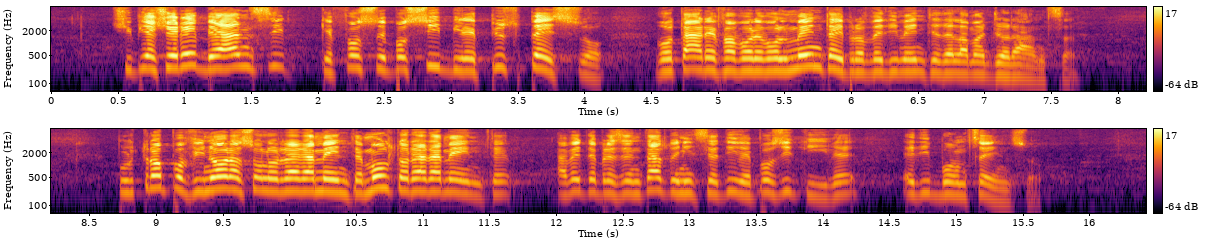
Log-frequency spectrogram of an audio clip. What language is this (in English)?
Italian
